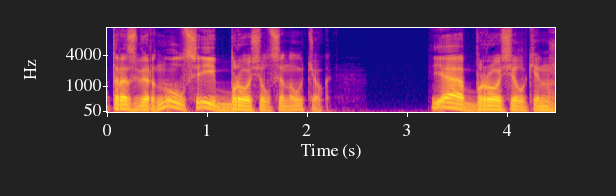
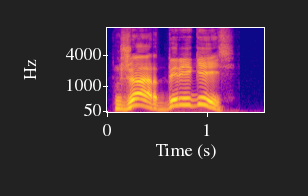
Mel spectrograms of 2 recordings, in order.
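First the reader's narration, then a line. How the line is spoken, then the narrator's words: Yelling. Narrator (Russian): заорал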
